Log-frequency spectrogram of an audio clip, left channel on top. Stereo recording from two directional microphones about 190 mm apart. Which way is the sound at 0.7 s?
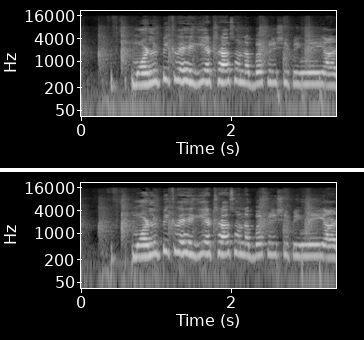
10° left (ahead or behind).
